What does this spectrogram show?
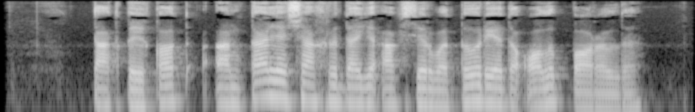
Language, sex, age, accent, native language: Uzbek, male, 12-17, Samarqand, Uzbek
